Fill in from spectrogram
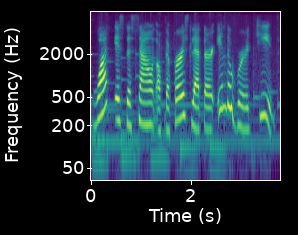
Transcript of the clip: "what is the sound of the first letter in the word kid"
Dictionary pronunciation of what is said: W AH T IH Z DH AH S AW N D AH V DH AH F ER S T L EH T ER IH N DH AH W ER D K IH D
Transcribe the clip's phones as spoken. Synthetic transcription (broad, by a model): W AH T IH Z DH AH S AW N D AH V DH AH F ER S T L EH T ER IH N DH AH W ER D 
